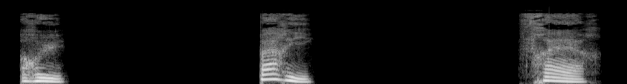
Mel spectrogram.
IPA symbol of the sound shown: ʁ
